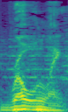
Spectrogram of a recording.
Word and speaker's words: Rowling: It rhymes with bowling, I've been told. And that is the proper way to say it. J.K. Rowling.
